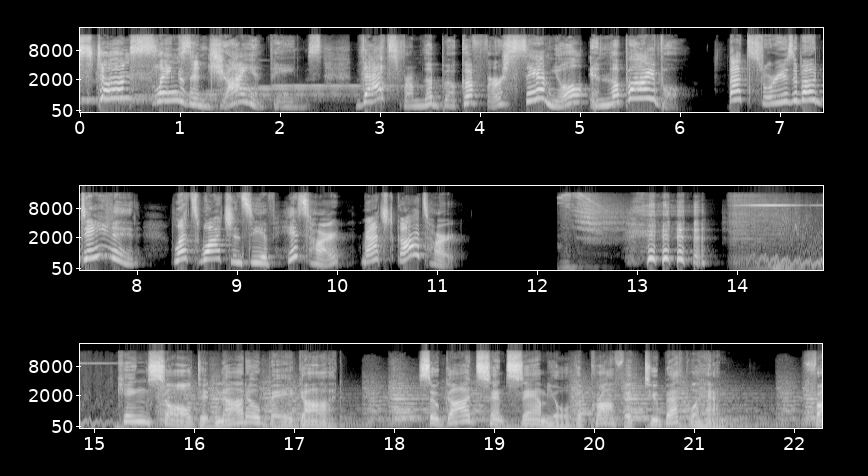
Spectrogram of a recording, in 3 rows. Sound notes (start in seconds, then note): 12.9 giggles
